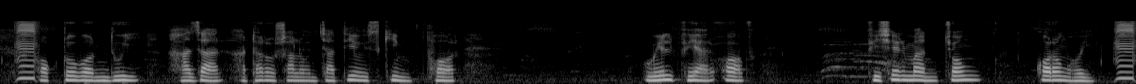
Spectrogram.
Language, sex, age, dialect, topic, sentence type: Bengali, male, 18-24, Rajbangshi, agriculture, statement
